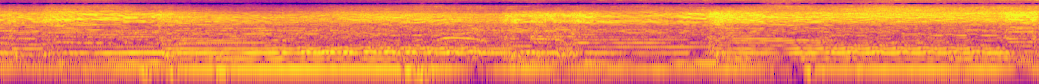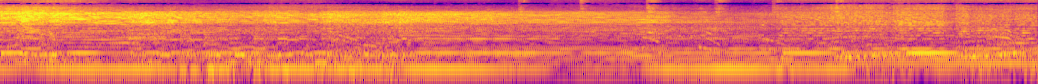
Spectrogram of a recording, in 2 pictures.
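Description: Live band playing amplified music over a concert PA, with guitar prominent over a heavy bass.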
